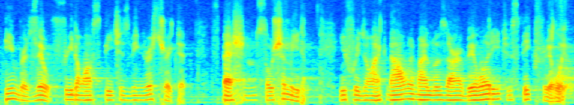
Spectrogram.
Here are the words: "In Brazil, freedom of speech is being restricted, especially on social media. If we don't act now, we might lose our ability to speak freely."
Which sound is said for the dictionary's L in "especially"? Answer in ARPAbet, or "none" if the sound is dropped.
none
